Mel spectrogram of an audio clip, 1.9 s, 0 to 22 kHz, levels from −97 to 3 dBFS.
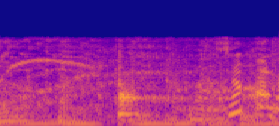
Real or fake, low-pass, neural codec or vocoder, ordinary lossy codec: fake; 7.2 kHz; codec, 16 kHz, 16 kbps, FunCodec, trained on LibriTTS, 50 frames a second; none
